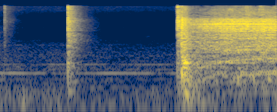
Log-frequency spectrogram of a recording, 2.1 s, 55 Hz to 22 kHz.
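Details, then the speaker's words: 1968 Datsun 1000 shed find, cranked by bridging the starter terminals with a shifter. A sharp click, then the starter engages and spins the engine briskly and evenly, with good spark at the points. It turned over great; normal cranking. "we have power going to the starter motor engaging the solenoid winding the motor over really well quite frankly it turned over great"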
